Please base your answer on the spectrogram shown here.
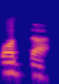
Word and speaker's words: পদ্মা: যেমন আপনার বাংলা এমন শব্দ আছে লেখায় আসে পড়ায় আসে না, যেমন পদ্মা, আপনি ভাঙ্গে মানে যদি আলাদা ভেঙ্গে উচ্চারণ করেন তাহলে পদ্মা হয়, কিন্তু ওখানে উচ্চারণটা আসবে না।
